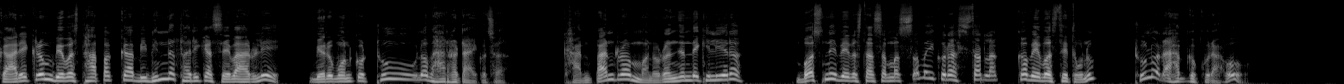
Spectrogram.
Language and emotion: Nepali, happy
